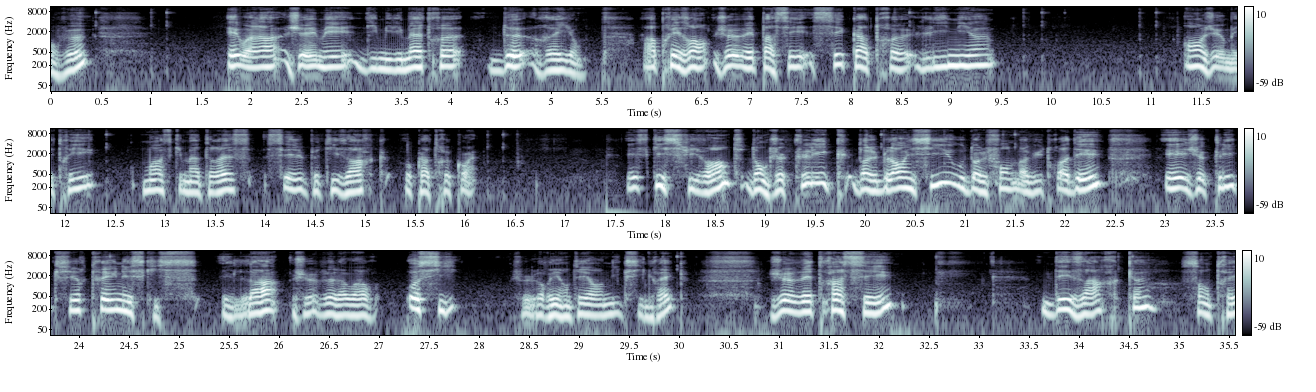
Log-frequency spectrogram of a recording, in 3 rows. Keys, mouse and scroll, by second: 0.2-1.7 drag, 2.9-4.0 scroll up 1, 4.0-4.8 scroll down 1, 4.8-5.9 scroll down 1, 5.9-7.1 scroll up 2, 7.1 click, 8.4 click, 9.7 click, 10.8 click, 12.2 click, 16.2 click, 17.3 click, 20.0 click, 21.3 click, 24.1 click, 29.8 click, 31.3 scroll down 1, 31.8 right click, 34.3 click.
